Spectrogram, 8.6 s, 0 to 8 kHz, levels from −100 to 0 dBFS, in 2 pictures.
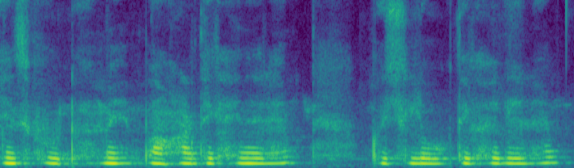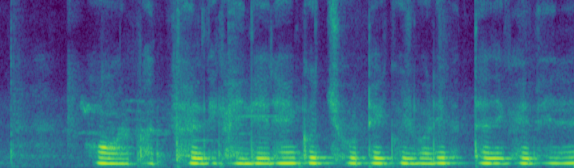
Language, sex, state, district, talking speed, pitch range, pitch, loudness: Hindi, female, Uttar Pradesh, Etah, 180 wpm, 245-255 Hz, 250 Hz, -18 LUFS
